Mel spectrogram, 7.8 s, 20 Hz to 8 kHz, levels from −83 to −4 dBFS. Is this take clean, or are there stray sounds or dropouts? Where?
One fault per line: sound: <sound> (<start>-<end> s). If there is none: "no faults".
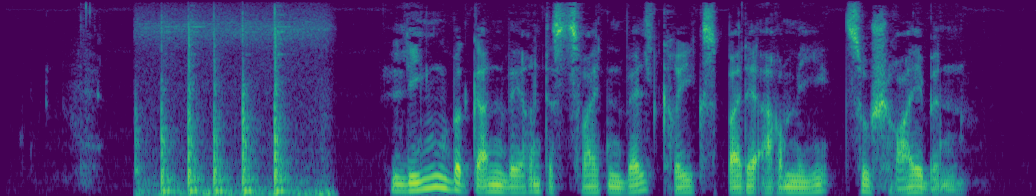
sound: thud (1.0-2.6 s)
